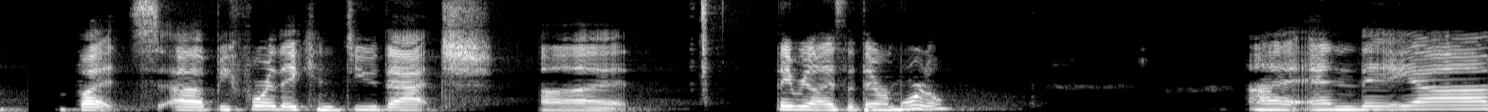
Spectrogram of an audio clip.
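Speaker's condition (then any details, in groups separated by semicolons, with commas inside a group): No condition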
